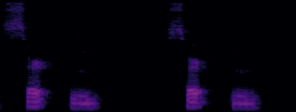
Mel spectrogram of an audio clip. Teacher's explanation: I'm actually not making any kind of consonant sound between cert and n. I'm actually just making a glottal. I'm saying certain, certain.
